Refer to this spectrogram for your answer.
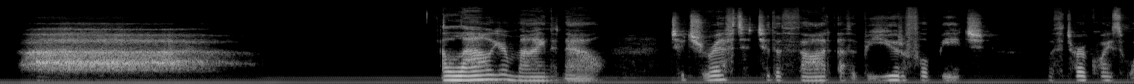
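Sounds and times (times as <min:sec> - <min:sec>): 
deep breath in and out during a guided relaxation exercise: 0:00.2 - 0:02.7
speech: 0:04.4 - 0:06.0, 0:06.7 - 0:11.3.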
